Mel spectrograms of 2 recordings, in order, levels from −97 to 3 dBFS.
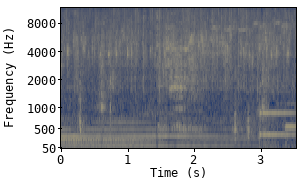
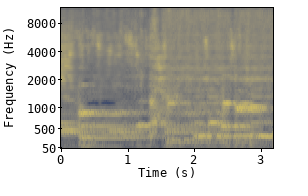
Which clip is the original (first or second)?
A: first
